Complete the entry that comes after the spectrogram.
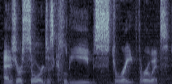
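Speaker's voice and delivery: ordinary talk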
